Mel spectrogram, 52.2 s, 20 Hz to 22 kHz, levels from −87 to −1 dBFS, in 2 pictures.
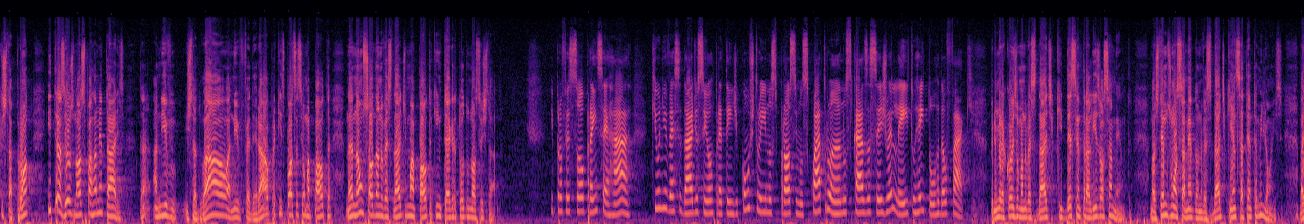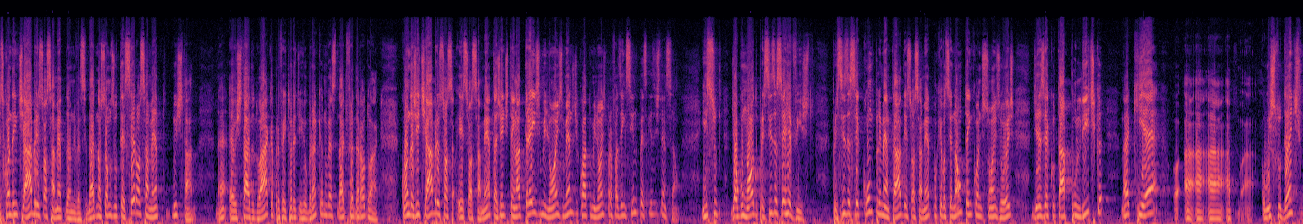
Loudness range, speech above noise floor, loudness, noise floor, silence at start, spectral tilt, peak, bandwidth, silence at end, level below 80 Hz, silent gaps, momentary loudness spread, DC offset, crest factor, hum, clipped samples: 4 LU; 28 dB; -24 LUFS; -52 dBFS; 0 s; -4 dB/octave; -8 dBFS; 16.5 kHz; 0 s; -40 dBFS; none; 10 LU; under 0.1%; 16 dB; none; under 0.1%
